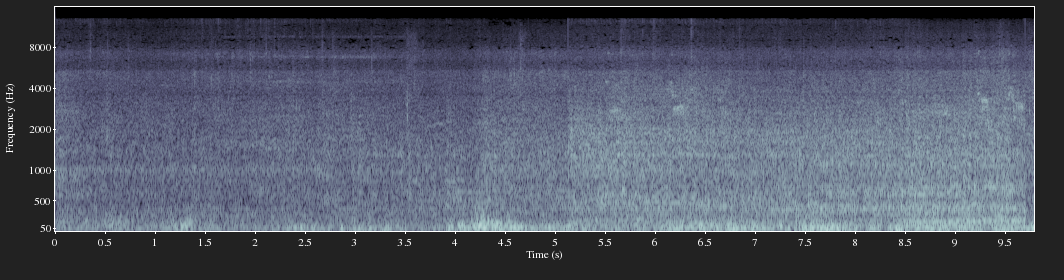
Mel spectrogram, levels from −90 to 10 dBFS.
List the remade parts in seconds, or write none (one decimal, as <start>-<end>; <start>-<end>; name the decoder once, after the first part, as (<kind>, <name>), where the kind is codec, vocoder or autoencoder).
2.2-4.4 (vocoder, BigVGAN v2); 6.2-8.6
